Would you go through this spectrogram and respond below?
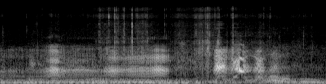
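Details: During sunset tug of war over dried palm fronds on a seaside lot at Tampa Bay, Florida, German Shepherds Kennedy and K2 give several short, throaty, tonal growls, with two brief sharper yelps near the end and wind noise beneath.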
